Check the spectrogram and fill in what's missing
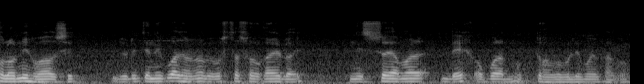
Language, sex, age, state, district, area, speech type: Assamese, male, 30-45, Assam, Nalbari, rural, spontaneous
